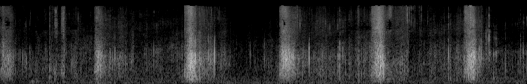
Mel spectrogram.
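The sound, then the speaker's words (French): Footsteps crunching on gravel: five distinct gritty crunches at a slow, even walking pace, each a broad scraping burst with softer scuffs between them and no voices. “Des pas sur le gravier.”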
